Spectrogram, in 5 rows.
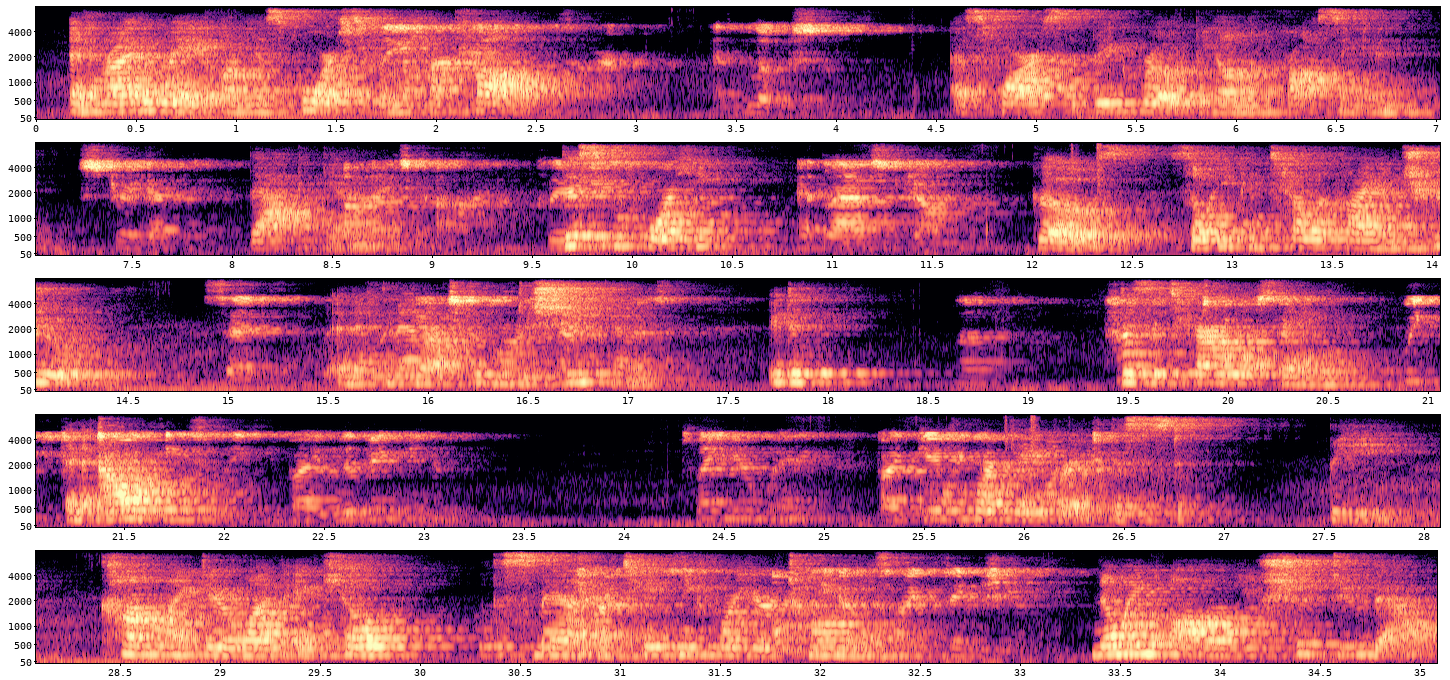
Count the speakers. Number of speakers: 2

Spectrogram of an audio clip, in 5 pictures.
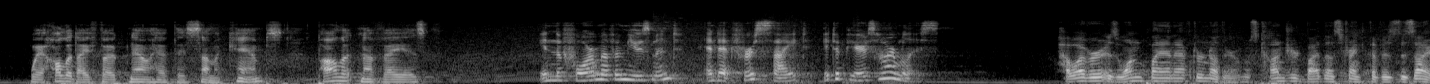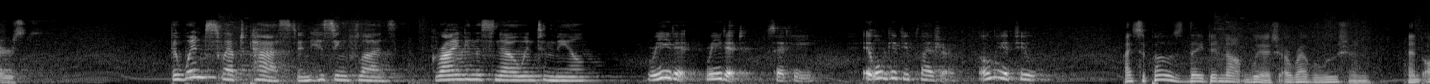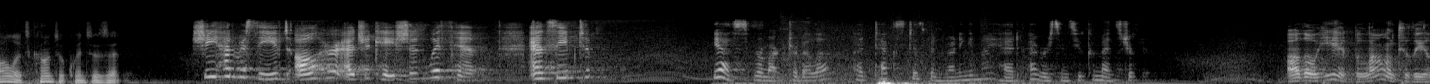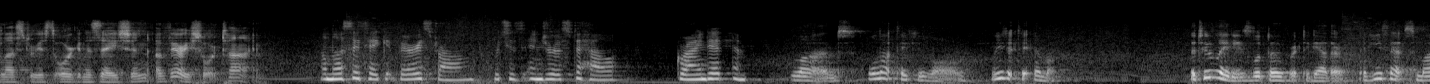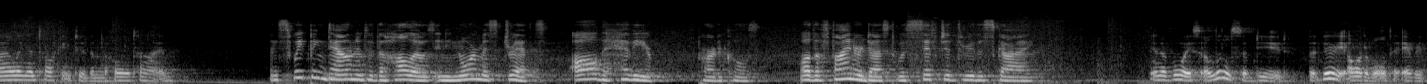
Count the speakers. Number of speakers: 10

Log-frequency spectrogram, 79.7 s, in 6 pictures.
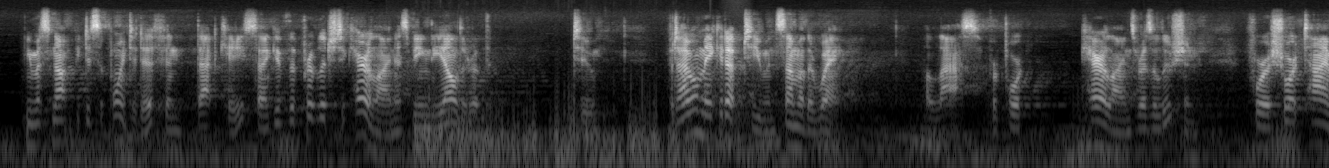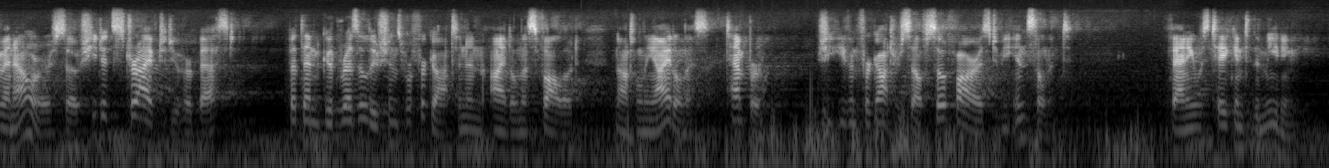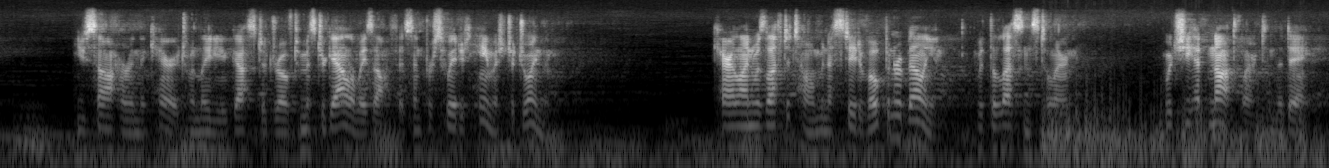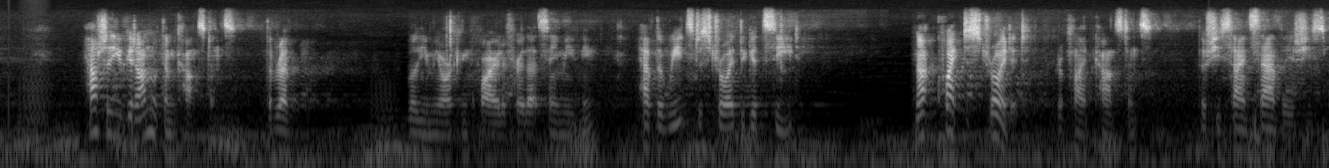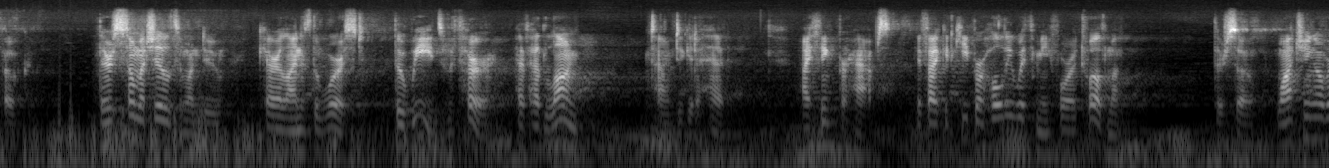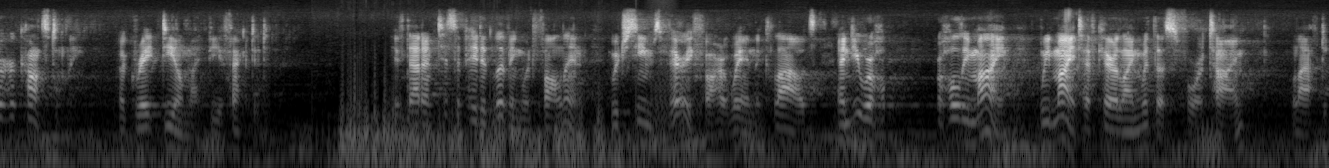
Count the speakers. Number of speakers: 1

